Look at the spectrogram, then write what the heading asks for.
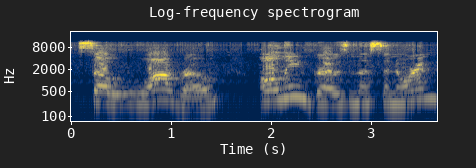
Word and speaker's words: saguaro: The saguaro, pronounced saguaro, only grows in the Sonoran Desert of Southwest North America.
